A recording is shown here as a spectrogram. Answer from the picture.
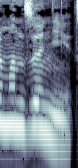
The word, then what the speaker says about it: Манзони: А поэт Манзони, лучше даже Манзони, с ударением на последнем слоге,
